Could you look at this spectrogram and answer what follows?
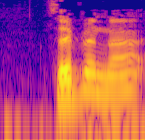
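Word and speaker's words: Thévenin: Don't forget the accent on the E. Okay. So Thevenin equivalent. Thevenin, it would be the right way to say it, but I guess here you say whatever.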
